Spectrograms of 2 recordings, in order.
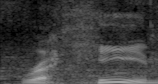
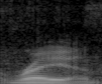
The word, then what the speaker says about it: Raheen: of Charleston Catholic Sarah raheen is how you pronounce that last name not what I have been saying the entire night and rayan so I apologize to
